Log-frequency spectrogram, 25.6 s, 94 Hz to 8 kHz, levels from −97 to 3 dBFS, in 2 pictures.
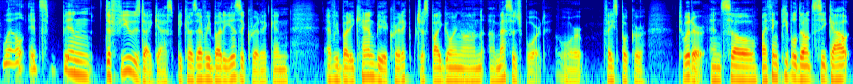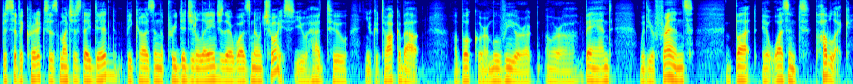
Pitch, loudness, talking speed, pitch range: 115 Hz, -27 LUFS, 180 wpm, 105-125 Hz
